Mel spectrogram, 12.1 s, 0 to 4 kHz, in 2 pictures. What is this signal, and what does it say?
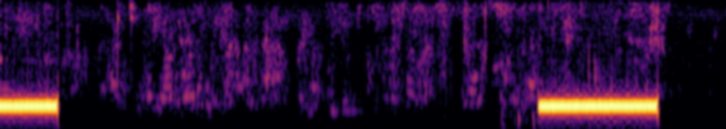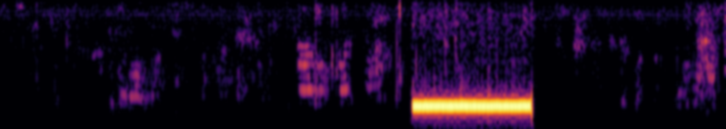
Ringback tone (Europe, 425 Hz), with speech.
